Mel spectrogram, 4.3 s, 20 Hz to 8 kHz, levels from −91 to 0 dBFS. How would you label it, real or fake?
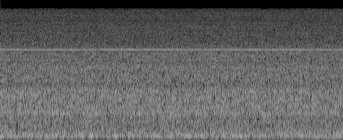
real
